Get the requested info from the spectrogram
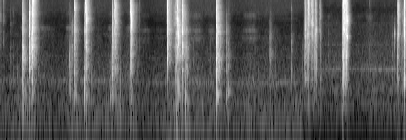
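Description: Empty plastic water bottle crackling in short, sharp cracks as it is squeezed and released to suck egg yolks up from the whites. About a dozen cracks come at irregular intervals, often in pairs.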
